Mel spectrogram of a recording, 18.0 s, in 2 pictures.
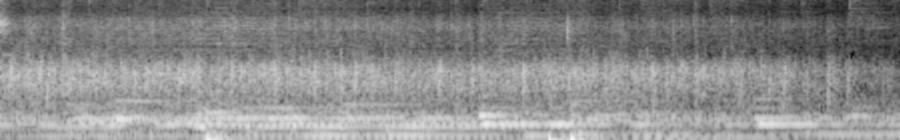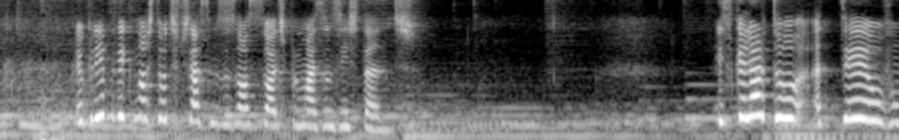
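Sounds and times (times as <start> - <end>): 
audience applause: 0.0 - 9.5
speech: 9.9 - 13.2, 16.7 - 17.9.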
